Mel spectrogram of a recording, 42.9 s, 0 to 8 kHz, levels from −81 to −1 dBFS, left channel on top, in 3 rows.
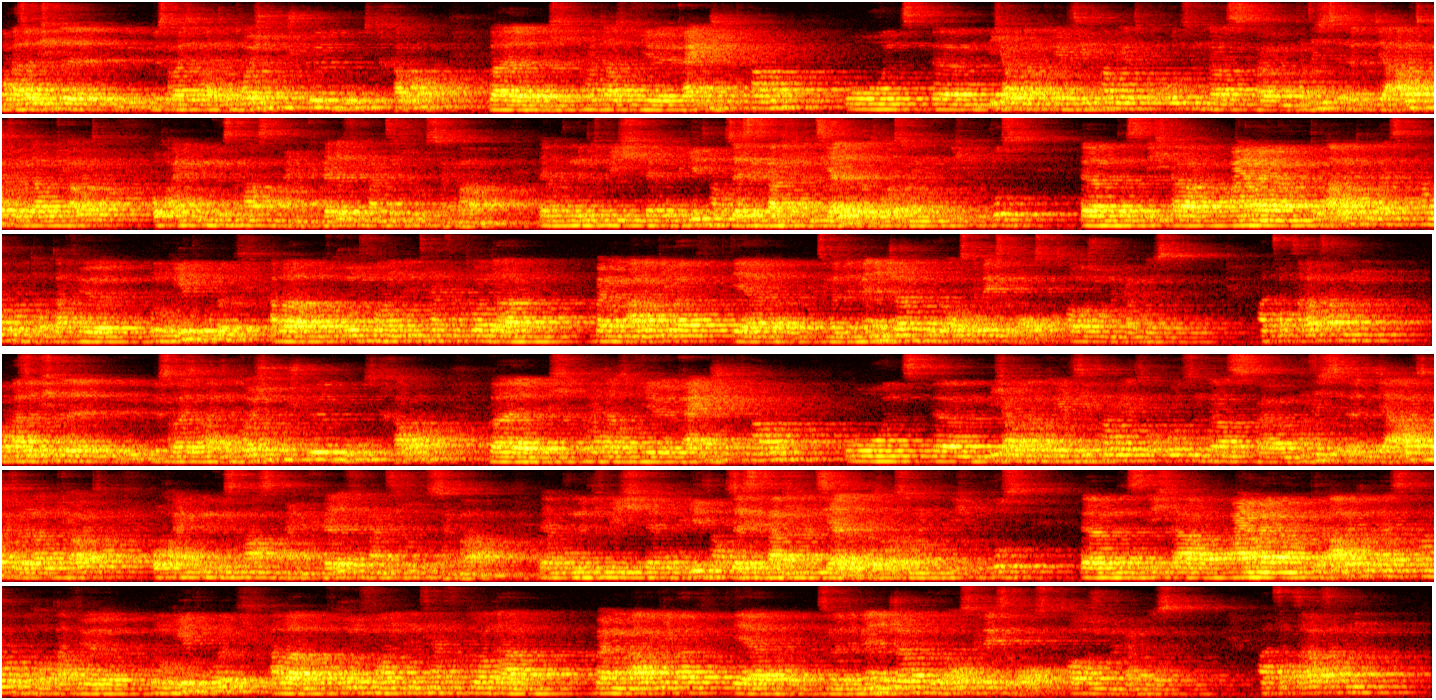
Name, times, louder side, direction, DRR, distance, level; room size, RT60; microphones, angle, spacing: voice 1, 0.0-4.3 4.9-7.8 8.4-19.1 19.7-24.5 25.1-29.8 30.1-33.9 34.5-35.6 35.9-40.3 41.2-42.3, equal, 20° left, -11 dB, 4.7 m, -20 dB
16.0 x 11.0 x 6.7 m, 2.7 s
head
